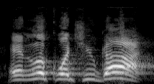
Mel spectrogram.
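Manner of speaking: loud, fiery pulpit tirade; preaching at full force. Acted. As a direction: thunder it at them from the pulpit. Preacher rails at the congregation.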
